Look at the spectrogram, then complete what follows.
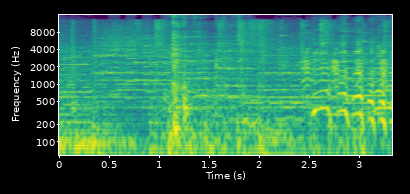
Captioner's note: spits; laugh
